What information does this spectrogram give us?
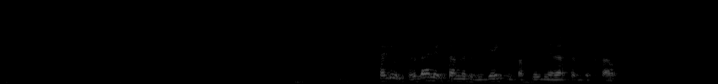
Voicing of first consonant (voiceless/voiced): voiceless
